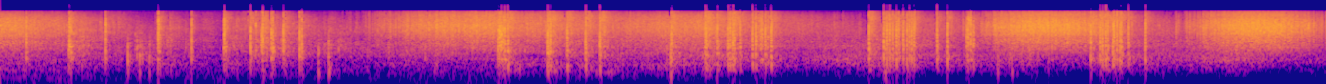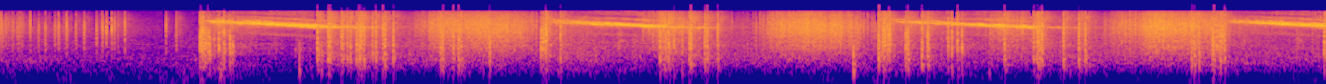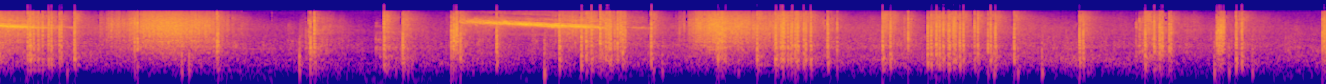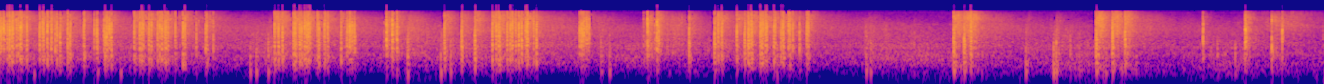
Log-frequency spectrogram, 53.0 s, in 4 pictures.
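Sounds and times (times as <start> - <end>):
sharp crackling cracks: 0.0 - 48.7, 49.3 - 53.0
fireworks crackling and hissing: 0.0 - 53.0
falling firework whistles: 15.2 - 28.8, 31.0 - 34.6.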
